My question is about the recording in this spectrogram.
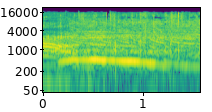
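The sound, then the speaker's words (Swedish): A short burst of applause and cheering from a crowd, played in a studio with a loud horn toot sliding downward in pitch across the middle, all lasting under two seconds. “Jag tycker vi kör som vanligt, en applåd och en tuta på det!”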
